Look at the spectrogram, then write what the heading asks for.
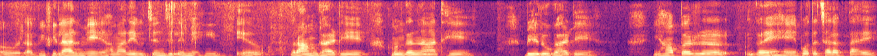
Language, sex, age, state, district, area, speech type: Hindi, female, 18-30, Madhya Pradesh, Ujjain, urban, spontaneous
